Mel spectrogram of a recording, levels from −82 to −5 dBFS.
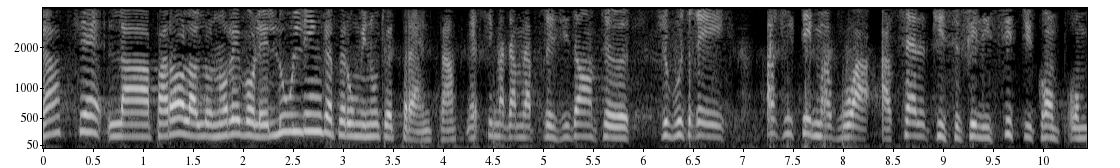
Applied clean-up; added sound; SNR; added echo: neural separator model SepFormer DNS4.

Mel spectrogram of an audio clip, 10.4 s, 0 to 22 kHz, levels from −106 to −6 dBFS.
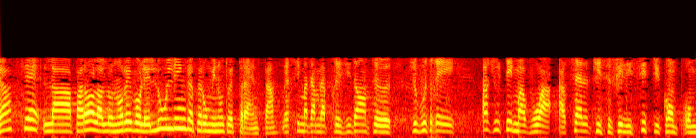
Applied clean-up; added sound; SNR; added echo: none; none; none; none.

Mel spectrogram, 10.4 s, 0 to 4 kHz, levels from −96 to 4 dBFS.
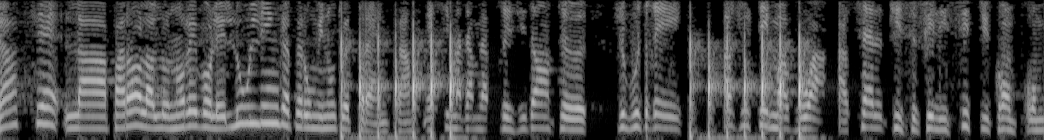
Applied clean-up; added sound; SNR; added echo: classical method spectral subtraction.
